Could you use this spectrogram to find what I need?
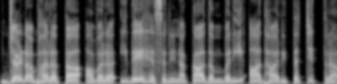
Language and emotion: Kannada, neutral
